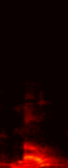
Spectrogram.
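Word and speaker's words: Beaux: Did you say B A B E A U X? – Yes. – That would be Bo. – Bo. – Is the oh the X is silent? – Yes.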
